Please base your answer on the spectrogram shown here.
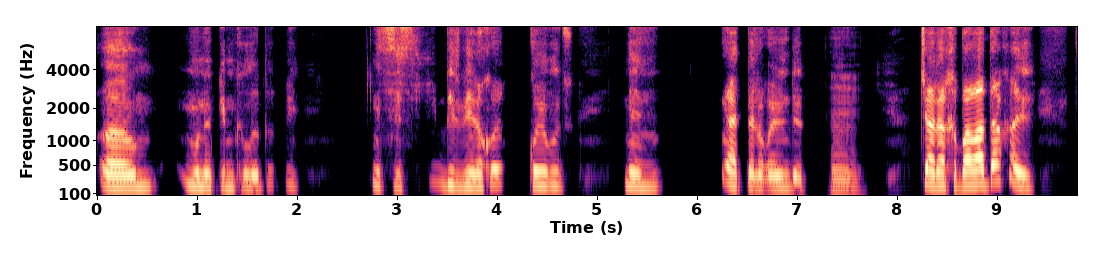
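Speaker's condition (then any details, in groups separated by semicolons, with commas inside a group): Cerebral palsy; 40 years with condition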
